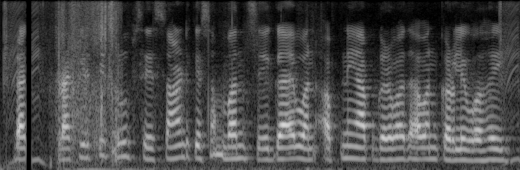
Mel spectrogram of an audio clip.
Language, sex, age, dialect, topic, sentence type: Magahi, female, 25-30, Western, agriculture, statement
